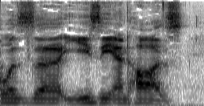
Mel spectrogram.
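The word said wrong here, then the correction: Hov: Am I saying that right? – Yeezy and Hove.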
